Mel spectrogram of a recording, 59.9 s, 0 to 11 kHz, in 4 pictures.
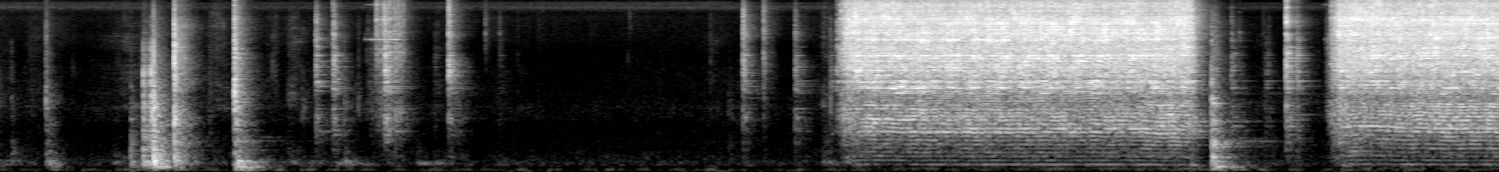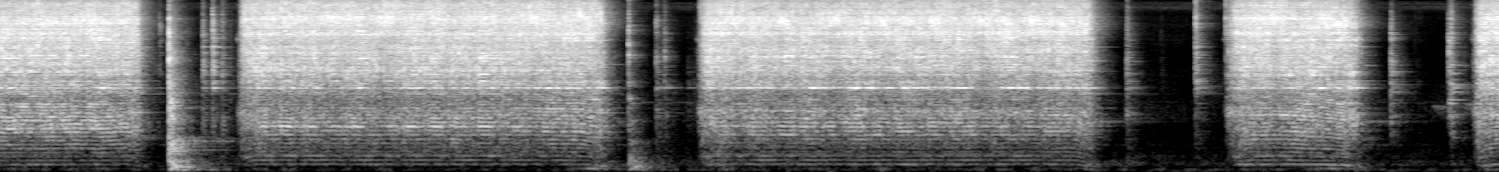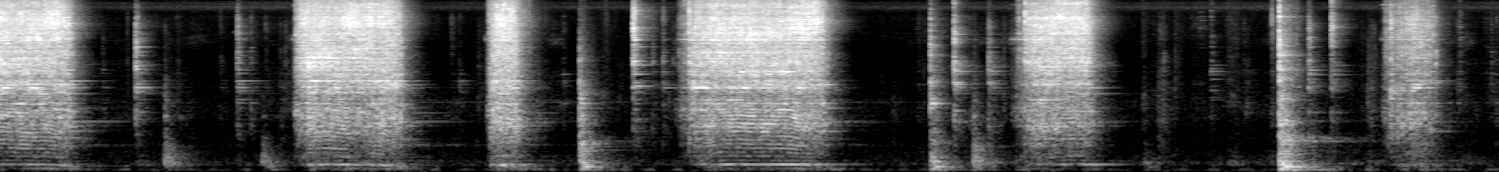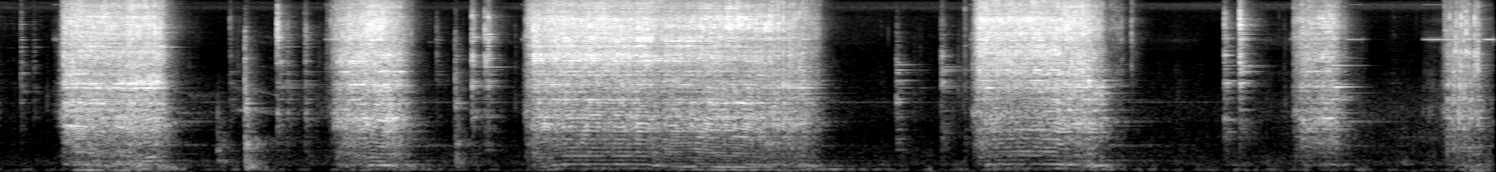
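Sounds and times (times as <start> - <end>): ratchet clicks: 3.2 - 4.9, 7.4 - 31.6, 47.8 - 53.2, 57.2 - 59.9.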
